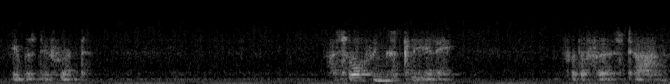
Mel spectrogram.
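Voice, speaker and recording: An actor playing a weary, regretful middle-aged man under police questioning in a radio play, speaking in a halting, hesitant way. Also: mid-range voice, gravelly, a little hiss or hum, heavily acted, poor audio. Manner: halting, hesitant confession with quiet weary asides. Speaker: murder suspect under questioning. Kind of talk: 1970s-80s radio play acting.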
